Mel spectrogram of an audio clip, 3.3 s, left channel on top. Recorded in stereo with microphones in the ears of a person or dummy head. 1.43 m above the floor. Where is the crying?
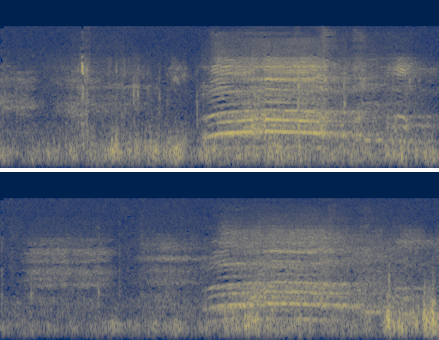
80° left, 7 m.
